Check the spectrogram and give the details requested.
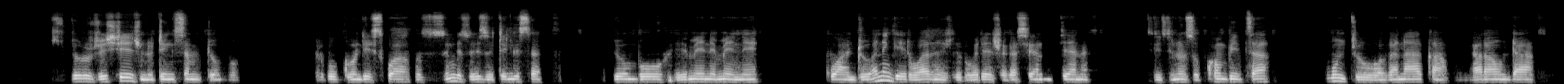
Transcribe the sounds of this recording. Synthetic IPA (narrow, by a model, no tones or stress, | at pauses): ʐ̥ito̞ɾo̞ʐe̞ʃe̞ʐino̞te̞ŋɡe̞samito̞mbo̞ | ʐirikuɡʱondiswakutiʐiŋɡe̞ʐoizo̞te̞ŋɡe̞sa | mito̞mbo̞je̞me̞ne̞me̞ne̞ | kuwantʰuane̞ŋɡe̞irwarane̞ʐirwe̞ɾe̞ʐakasijanasijana | kutiʐino̞zo̞kʰo̞mbid͡za | muntʰuwakanakamunaɾaunda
